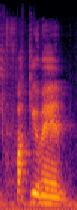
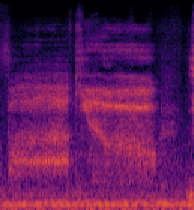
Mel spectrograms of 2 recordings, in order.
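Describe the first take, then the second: First: Said in the usual way. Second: Long, drawn-out, very soft whisper; whispered curse. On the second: Real, not acted. Fan reacting to "agree to disagree", drawn-out whispered curse.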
